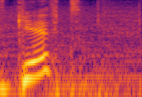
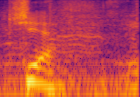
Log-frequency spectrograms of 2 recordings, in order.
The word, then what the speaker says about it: GIF: So many people have been gracious enough to praise his gift. The music is here to stay. – I pronounced GIF. – Oh, GIF. Sorry. Mm-hmm. I thought it was JIF.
